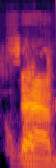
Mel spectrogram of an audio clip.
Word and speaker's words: Sab: Sab is how you pronounce it.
